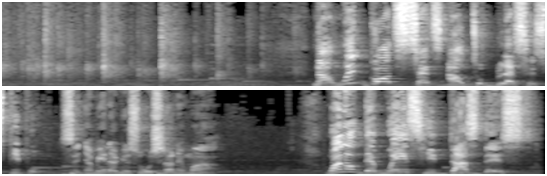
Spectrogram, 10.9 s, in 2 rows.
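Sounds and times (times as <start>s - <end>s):
audience clapping hands: 0.0s - 3.4s
speech: 3.2s - 7.7s, 8.7s - 10.8s.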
